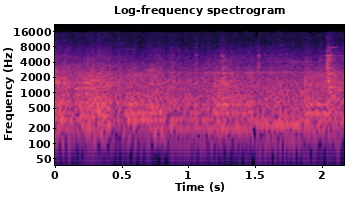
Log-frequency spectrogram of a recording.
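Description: Steady background noise of a busy exhibition hall, with faint steady pitched tones running under it.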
